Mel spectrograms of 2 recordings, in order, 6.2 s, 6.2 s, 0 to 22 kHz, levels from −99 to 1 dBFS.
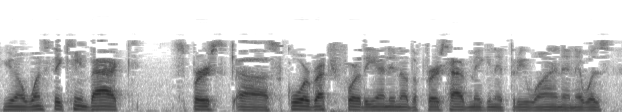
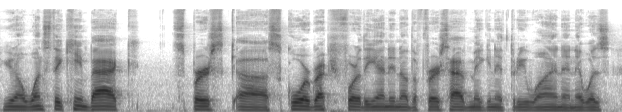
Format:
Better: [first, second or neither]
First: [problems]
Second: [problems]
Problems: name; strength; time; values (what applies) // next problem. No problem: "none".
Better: second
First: garbled, watery; badly; nothing above 4.5 kHz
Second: none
